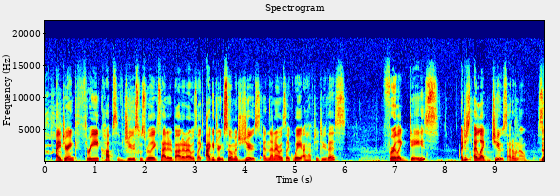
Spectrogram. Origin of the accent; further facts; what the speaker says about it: Utah, United States; born or raised there; moved away; also born or lived in Portland, Oregon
